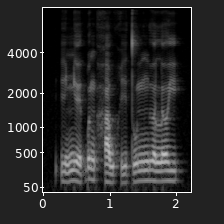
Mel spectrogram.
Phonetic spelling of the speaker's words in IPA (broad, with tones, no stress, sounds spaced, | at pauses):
ʔ i˨˩˦ ɲ e˨˩˦ ɓ ə˧ ŋ h a˨˩ w h i˨˩ t̪ u˧ n ŋ ɨ˧ ə̯ l ə˧ j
